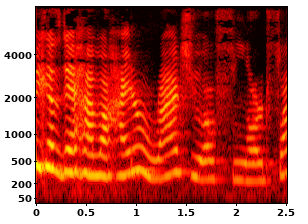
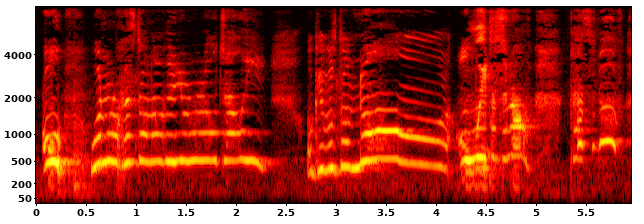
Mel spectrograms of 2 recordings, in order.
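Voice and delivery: much higher, louder squealing with a laugh; excited squeal; 8 semitones higher, 5 dB louder than usual. Real, not acted. Thrilled by a lucky roll in the game, squealing. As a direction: shriek with delight at the lucky result.

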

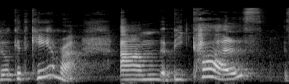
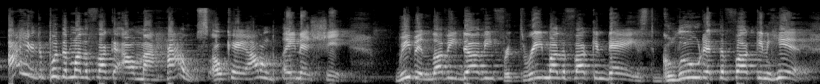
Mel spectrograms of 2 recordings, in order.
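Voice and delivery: usual speaking voice

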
